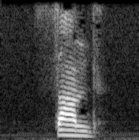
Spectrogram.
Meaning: mortar
- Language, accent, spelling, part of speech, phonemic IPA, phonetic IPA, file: Armenian, Eastern Armenian, սանդ, noun, /sɑnd/, [sɑnd], Hy-սանդ.ogg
